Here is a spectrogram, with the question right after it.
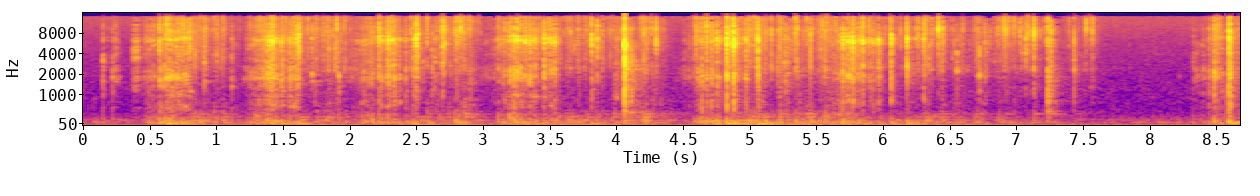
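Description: A solid cream-colored soap bar with an embossed logo, held in the hand, is scraped and cut with a black utility knife blade. Irregular bursts of dry, crisp scraping and crunchy shaving sounds come and go, bright and hissy on top with a soft low rumble underneath. Each cut ends abruptly with no ring.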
